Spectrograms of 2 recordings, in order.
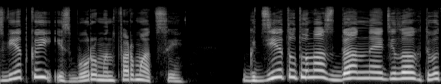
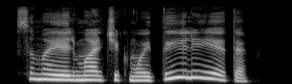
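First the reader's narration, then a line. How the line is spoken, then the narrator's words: Joyful cooing ghost. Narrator (Russian): радостно проворковало привидение с щупальцами осьминога вместо ног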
